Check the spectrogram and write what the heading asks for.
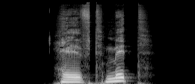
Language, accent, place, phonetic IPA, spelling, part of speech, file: German, Germany, Berlin, [ˌhɛlft ˈmɪt], helft mit, verb, De-helft mit.ogg
- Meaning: inflection of mithelfen: 1. second-person plural present 2. plural imperative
